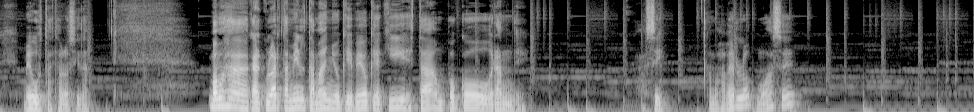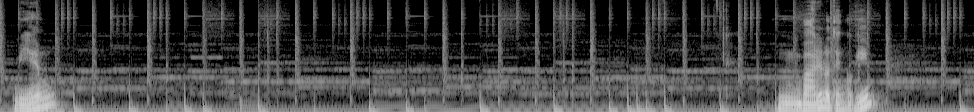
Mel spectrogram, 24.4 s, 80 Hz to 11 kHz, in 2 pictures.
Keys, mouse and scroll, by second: 0.6-1.1 scroll down 2, 1.1 middle click, 2.7-4.4 scroll down 14, 4.4-4.9 scroll down 1, 5.8 click, 8.1-9.0 scroll up 3.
